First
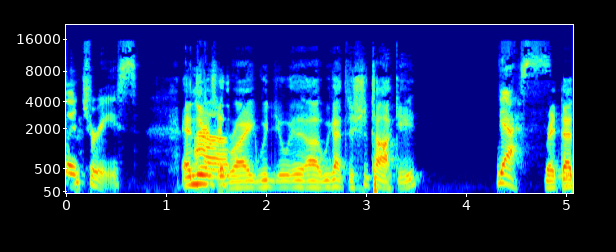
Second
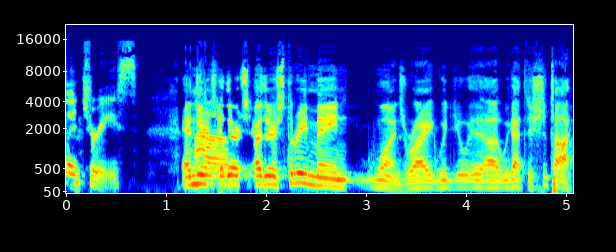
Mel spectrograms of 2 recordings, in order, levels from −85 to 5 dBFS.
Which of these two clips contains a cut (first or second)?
first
